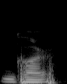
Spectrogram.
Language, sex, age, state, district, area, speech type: Assamese, male, 18-30, Assam, Nalbari, rural, read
